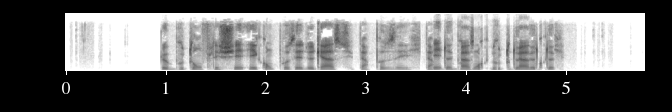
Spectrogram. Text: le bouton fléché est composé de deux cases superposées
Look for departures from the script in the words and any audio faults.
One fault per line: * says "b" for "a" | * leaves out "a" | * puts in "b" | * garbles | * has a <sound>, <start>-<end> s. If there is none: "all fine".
* leaves out "deux"
* garbles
